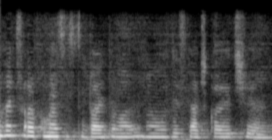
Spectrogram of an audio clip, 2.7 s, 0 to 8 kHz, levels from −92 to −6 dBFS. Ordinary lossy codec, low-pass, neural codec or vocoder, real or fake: none; 7.2 kHz; codec, 44.1 kHz, 2.6 kbps, DAC; fake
